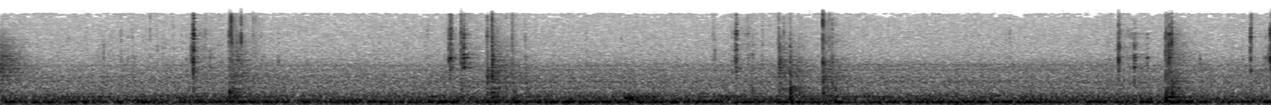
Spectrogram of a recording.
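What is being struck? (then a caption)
Glycerin soap bar cut with a metal blade. A metal box-cutter blade slices thin sheets from a translucent yellow solid glycerin soap bar held in one hand. Short, crisp scraping cuts come at irregular intervals over a steady low hum.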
